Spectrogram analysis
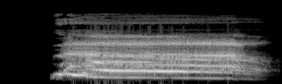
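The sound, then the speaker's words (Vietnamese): Two men scream in pain in one loud, strained, wailing cry that holds a high, tense pitch for about two seconds before tapering off. “Hai người thê lương kêu to, có đau nhức”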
